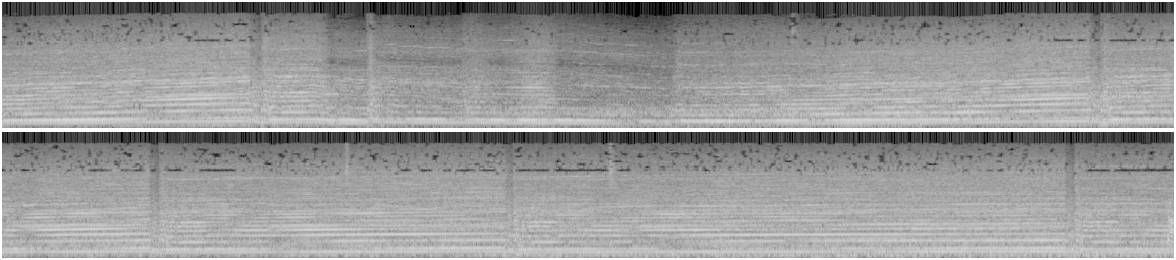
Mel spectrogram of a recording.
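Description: A racing car engine roars, its pitch climbing steadily and dropping sharply with each gear change.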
